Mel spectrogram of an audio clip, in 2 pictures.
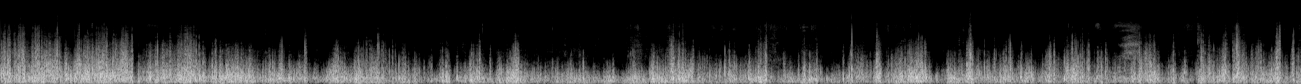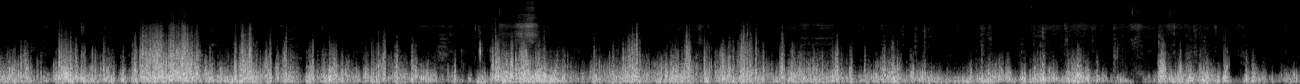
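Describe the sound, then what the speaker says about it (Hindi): Strong mountain wind roars continuously in heavy gusts across the microphone near snowy glacier slopes in the Hunza Valley, loud and unbroken for the whole stretch. "बहुत ही ज़्यादा जो है ना हवा चल रही है"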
